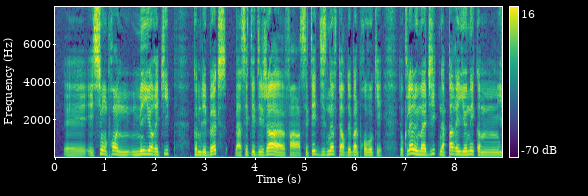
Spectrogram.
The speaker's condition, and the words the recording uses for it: No condition.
